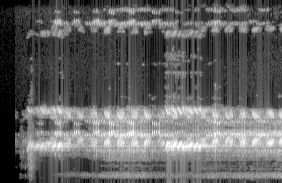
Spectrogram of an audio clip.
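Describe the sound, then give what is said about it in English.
Crickets chirp steadily in a continuous, pulsing trill that starts abruptly and fills the quiet, with a soft low hum underneath and no talking. “Where's the crickets?”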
